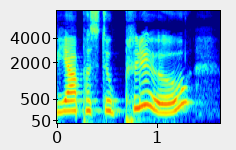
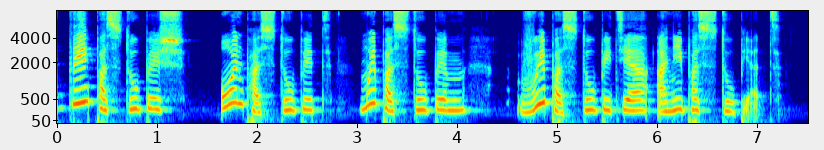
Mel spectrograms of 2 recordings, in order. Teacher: the stress shifts one syllable to the front of the verb in all the forms other than the ya form in the non-past.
